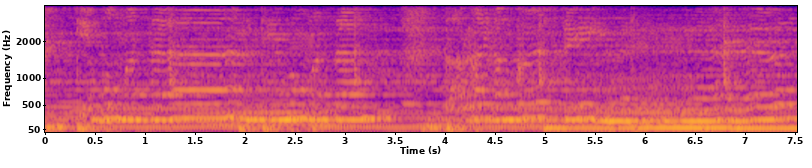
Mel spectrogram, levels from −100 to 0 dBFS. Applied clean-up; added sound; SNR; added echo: none; Wind instrument, woodwind instrument; 12 dB; reverberation time 1.1 s.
